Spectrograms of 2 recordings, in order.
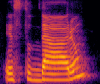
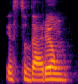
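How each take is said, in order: First: The stress falls on the second-to-last syllable. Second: The stress falls on the last syllable. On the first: The action happened in the past. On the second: The action will happen in the future.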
